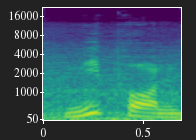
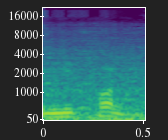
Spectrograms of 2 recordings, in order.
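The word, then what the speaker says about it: Nippon: Nepon. That is how you say Japan. In Japanese, right?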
